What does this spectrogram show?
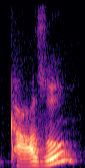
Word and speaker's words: caso: In some cases, we also have another way to pronounce S, yes, and it is z, z. Like in caso, case, okay?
